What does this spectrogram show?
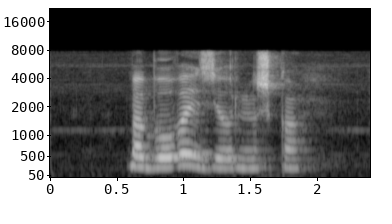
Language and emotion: Russian, neutral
